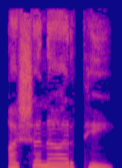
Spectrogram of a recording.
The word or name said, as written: ಅಶನಾರ್ಥಿ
